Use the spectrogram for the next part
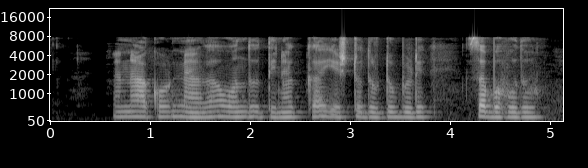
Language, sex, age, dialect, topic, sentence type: Kannada, female, 25-30, Central, banking, question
